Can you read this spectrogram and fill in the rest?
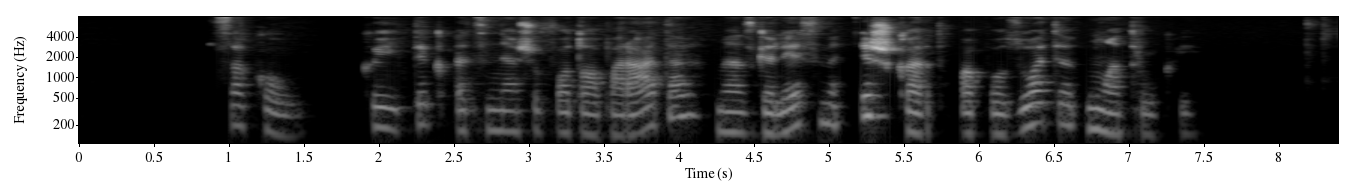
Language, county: Lithuanian, Vilnius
